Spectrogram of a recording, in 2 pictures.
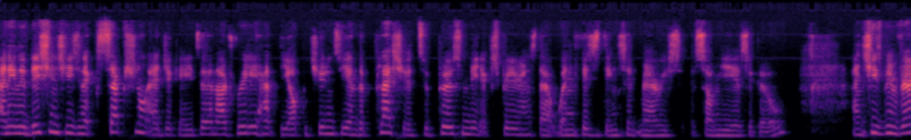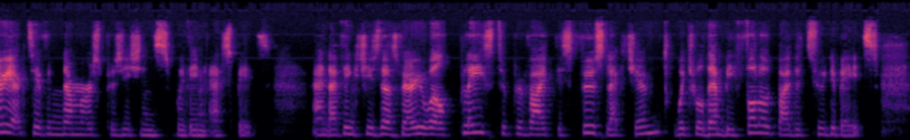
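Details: Adult woman; Normal voice.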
